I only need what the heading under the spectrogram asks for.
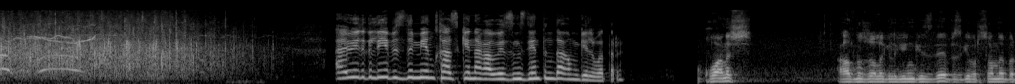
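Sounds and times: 
faint high whistles: 0.0 - 2.8
audience applauding: 0.0 - 3.0
speech: 3.4 - 6.4, 7.0 - 7.6, 8.4 - 10.1.

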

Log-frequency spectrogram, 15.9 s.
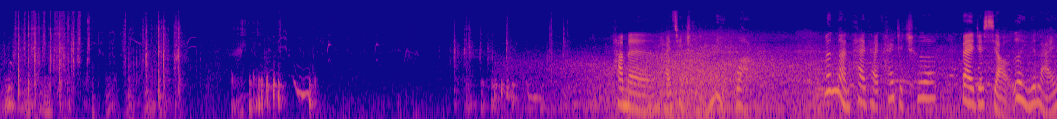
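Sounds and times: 
flock of pigeons cooing: 0.0 - 2.3, 3.4 - 5.0, 7.0 - 8.6
speech: 9.2 - 11.4, 12.4 - 15.8.

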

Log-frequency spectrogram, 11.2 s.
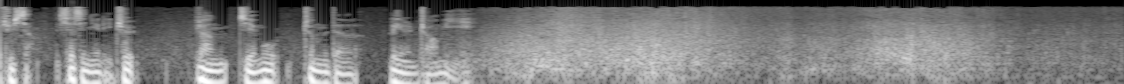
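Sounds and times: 
speech: 0.1 - 5.0
ocean waves: 1.2 - 2.2, 4.7 - 11.2.

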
